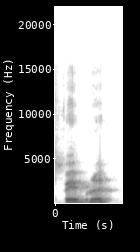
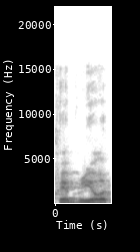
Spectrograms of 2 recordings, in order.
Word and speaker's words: Favoriot: building up uh favorite we pronounce the company as favorite not fabot or faot but is favorite so it started in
